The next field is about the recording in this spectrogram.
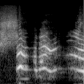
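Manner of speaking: very high, shrieked scream. Retelling a scene from a musical: imitating someone screaming. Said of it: "she screams right in his face".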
